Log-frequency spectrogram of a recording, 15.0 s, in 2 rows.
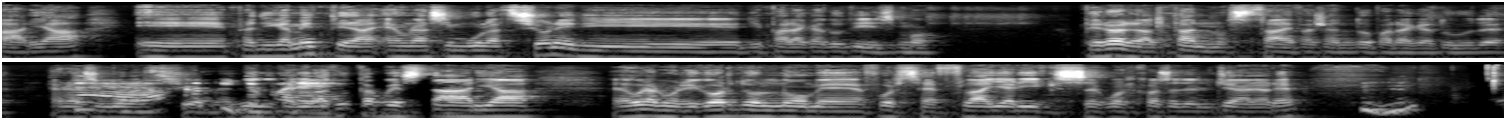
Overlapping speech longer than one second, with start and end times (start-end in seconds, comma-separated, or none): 7.8-9.2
